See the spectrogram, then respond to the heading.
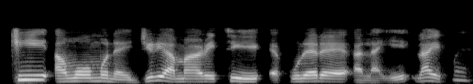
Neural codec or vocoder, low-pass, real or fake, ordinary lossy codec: codec, 16 kHz, 1 kbps, X-Codec, WavLM features, trained on Multilingual LibriSpeech; 5.4 kHz; fake; none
